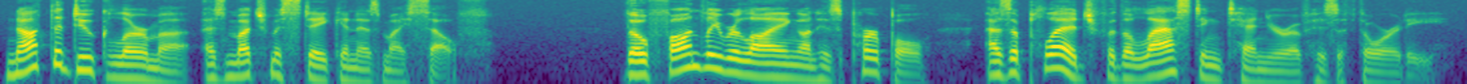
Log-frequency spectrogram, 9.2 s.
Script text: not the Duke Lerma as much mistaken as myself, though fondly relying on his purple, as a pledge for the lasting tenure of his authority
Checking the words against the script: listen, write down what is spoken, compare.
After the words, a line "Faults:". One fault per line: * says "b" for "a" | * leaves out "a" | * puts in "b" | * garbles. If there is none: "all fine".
not the Duke Lerma as much mistaken as myself, though fondly relying on his purple, as a pledge for the lasting tenure of his authority
Faults:
all fine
